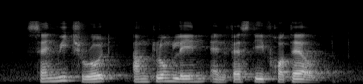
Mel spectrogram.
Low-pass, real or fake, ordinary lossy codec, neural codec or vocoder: none; real; none; none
